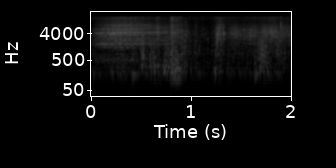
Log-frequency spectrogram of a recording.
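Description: Cardboard case box sliding and scraping across a tabletop as it is pushed by hand, for about the first second, followed by a few light handling knocks.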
